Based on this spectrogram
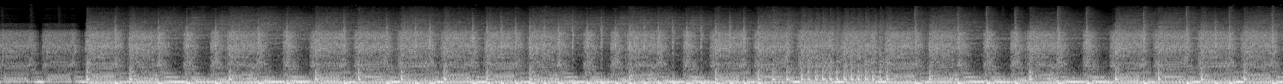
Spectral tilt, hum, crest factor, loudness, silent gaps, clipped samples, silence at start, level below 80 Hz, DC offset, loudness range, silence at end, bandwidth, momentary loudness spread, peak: -5 dB/octave; none; 10 dB; -12 LUFS; none; under 0.1%; 0 s; -16 dBFS; under 0.1%; 0 LU; 0 s; 15 kHz; 2 LU; 0 dBFS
